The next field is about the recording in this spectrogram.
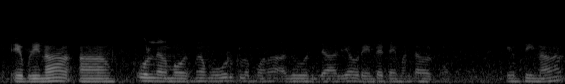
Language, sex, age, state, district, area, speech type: Tamil, male, 18-30, Tamil Nadu, Perambalur, urban, spontaneous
